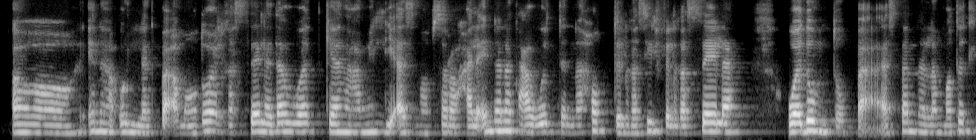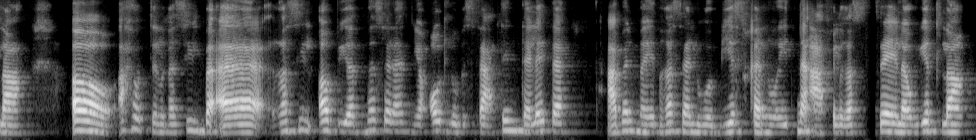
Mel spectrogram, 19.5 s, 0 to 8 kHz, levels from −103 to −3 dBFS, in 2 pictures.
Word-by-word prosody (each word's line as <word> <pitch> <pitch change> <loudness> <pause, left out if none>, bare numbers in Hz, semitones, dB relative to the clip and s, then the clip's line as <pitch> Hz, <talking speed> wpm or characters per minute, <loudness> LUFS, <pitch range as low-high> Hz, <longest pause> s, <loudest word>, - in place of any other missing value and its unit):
آه، 165 -2 -1
أنا 195 -1 -2
هاقول 180 -1 -3
لك 155 +1 -7
بقى - - 0
موضوع 165 +7 0
الغسالة 180 +1 0
دوَّة 185 0 0
كان 180 -1 +1
عامل 175 +1 -4
لي - - +3
أزمة 165 -2 -8
بصراحة، 155 -1 -3
لإن 195 +6 0
أنا 210 0 +4
اتعوّدت 180 -2 -1
إن 165 -1 -8
أحُطّ 200 +3 -4
الغسيل 165 +4 -4
في 190 -3 -4
الغسالة 180 +3 +1 0.5
ودُمتم 190 -5 +6
بقى، 410 -3 -2
أستنى 195 - -5
لمّا 165 0 -6
تطلع 165 -4 -1 0.5
آه، 200 -5 +9
أحُطّ 235 -4 -7
الغسيل 175 +4 -10
بقى 175 -3 +6 0.2
غسيل 205 +2 -9
أبيض 195 -4 +1
مثلًا 205 -3 -7
يقعد 200 +4 -4
له 180 -2 -9
بالساعتين 175 +5 -5
3 185 +1 -2 0.4
عَبال 200 +5 +1
ما 175 - -5
يتغسل 180 +2 -5
وبيسخن 170 +1 -4
ويتنقع 165 -1 -1
في 160 - -9
الغسالة 165 +2 0
ويطلع، 175 0 +1
180 Hz, 140 wpm, -26 LUFS, 165-195 Hz, 0.5 s, آه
